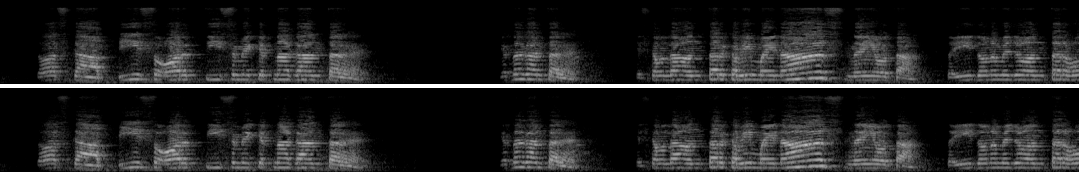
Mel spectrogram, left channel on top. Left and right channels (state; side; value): normal; both; correlation 0.37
